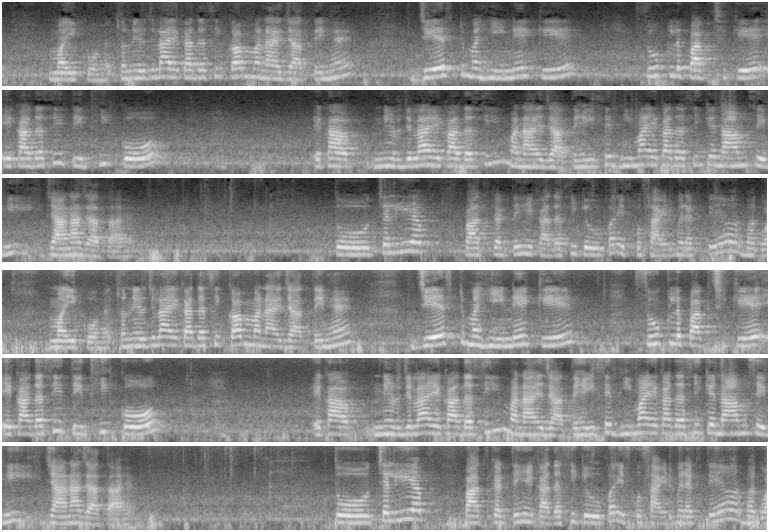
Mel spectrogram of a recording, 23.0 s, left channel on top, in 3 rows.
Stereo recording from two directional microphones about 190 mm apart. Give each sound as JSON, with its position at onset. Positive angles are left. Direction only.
{"t": 0.5, "sound": "a woman's voice", "side_deg": -45}
{"t": 10.8, "sound": "a woman's voice", "side_deg": -45}
{"t": 18.6, "sound": "a woman's voice", "side_deg": -45}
